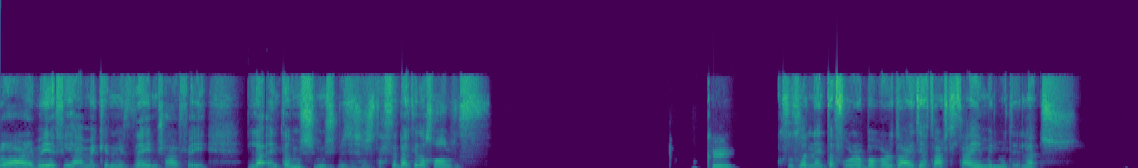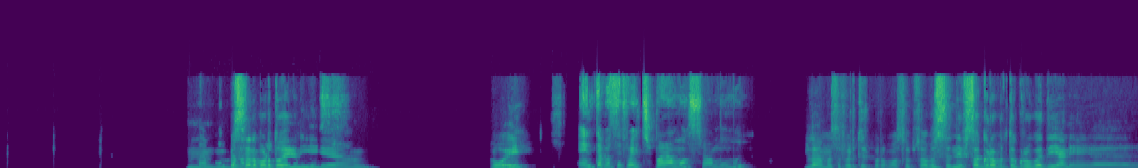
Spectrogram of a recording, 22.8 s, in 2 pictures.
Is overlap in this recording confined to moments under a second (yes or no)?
no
